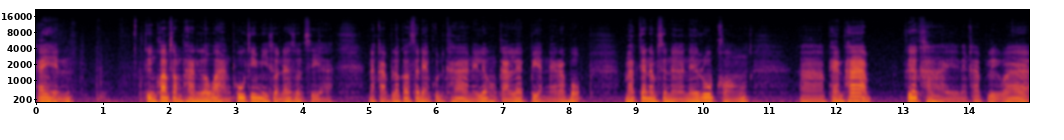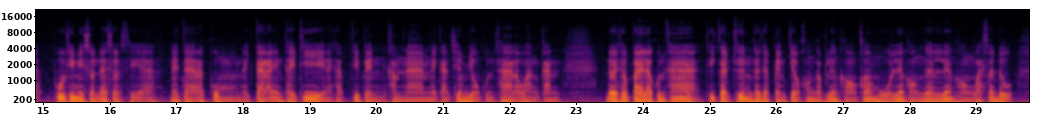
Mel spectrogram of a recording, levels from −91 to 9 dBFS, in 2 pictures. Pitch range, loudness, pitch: 110-125 Hz, -27 LUFS, 120 Hz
